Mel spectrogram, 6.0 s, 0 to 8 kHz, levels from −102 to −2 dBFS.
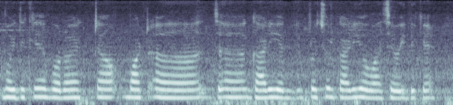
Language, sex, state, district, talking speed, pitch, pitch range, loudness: Bengali, female, Assam, Hailakandi, 90 wpm, 225 Hz, 215-230 Hz, -14 LUFS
